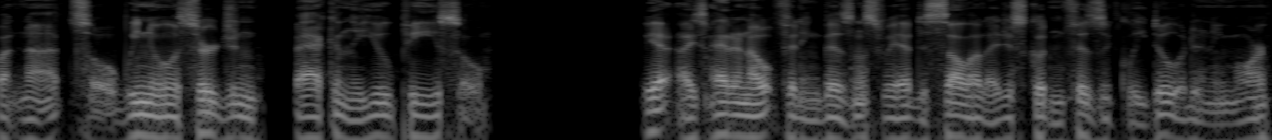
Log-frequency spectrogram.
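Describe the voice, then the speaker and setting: The man has a very deep, low pitch and vocal fry. His intonation stays fairly even. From Michigan. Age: 70s. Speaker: hound hunter. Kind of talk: casual interview. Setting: in person, Upper Peninsula.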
